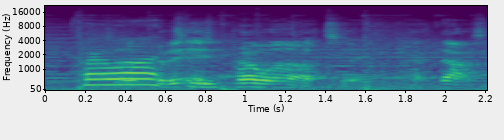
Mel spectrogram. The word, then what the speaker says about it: Pro Arte: Pro Arte. That's how you would pronounce it.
